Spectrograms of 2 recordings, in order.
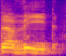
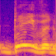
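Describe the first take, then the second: First: The name is said with a Spanish pronunciation. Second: The name is said with an English pronunciation. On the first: "but they pronounce it" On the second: "we would say in English"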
